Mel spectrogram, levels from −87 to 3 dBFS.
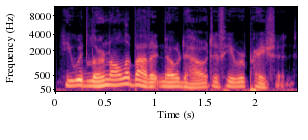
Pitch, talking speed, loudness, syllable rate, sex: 135 Hz, 295 wpm, -16 LUFS, 6.4 syllables/s, male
